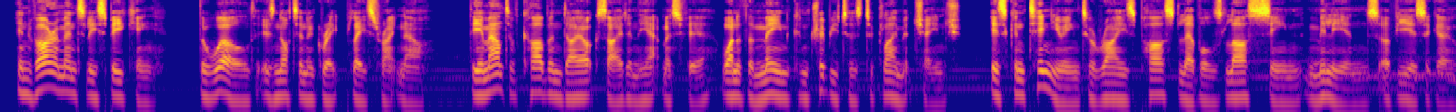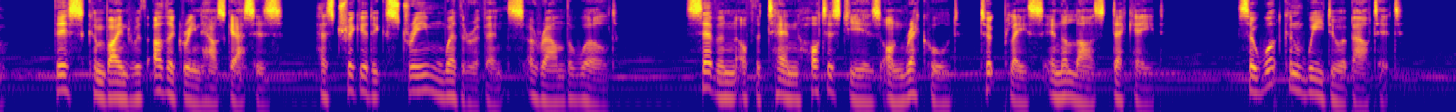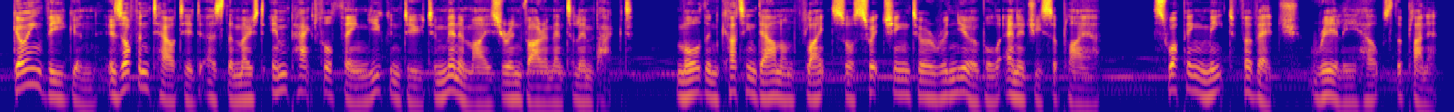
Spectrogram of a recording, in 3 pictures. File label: Narrative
